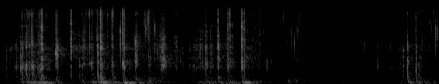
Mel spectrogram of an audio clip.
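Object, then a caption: Soap bar scraped with a blade. A solid, dry pink soap bar held in the hand is shaved and scraped with a snap-off utility knife blade, with curled shavings piling up below. Quick bright scraping and crackling strokes come in a dense run and then thin out. Fainter scrapes follow after a near-quiet pause.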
